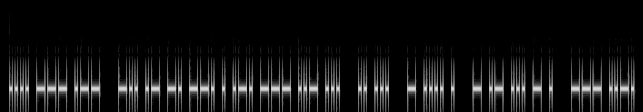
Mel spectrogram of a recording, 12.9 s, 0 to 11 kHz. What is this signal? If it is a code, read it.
Morse code, heard as a keyed tone, about 22 wpm, 700 Hz. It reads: HOW DANGEROUS IS THE TASTE OF
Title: Sentences from Top 1200 Words 22wpm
